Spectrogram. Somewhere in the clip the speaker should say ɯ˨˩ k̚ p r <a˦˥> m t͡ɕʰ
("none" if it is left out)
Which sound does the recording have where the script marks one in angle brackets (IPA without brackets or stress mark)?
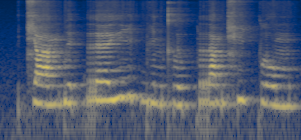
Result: a˧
